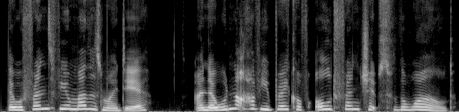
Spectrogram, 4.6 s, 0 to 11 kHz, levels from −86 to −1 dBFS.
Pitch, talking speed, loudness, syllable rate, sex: 285 Hz, 275 wpm, -21 LUFS, 6.1 syllables/s, female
